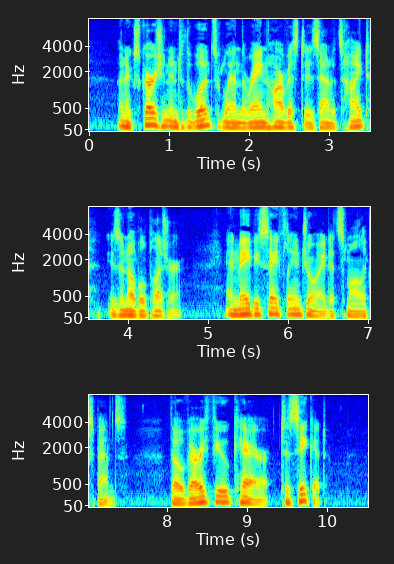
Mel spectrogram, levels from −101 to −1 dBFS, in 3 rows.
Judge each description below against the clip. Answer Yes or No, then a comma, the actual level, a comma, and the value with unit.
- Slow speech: No, average, 185 wpm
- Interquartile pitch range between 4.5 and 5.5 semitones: No, average, 3.6 semitones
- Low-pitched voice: Yes, very low, 95 Hz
